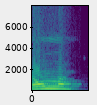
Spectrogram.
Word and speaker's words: homme: Un homme, a man. H is silent. That is why homme.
